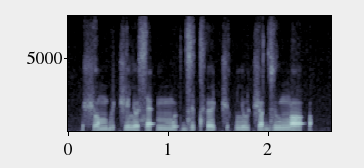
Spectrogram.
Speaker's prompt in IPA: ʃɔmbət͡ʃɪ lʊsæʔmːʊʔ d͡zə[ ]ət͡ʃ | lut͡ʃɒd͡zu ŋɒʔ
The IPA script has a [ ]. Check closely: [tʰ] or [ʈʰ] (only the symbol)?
tʰ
